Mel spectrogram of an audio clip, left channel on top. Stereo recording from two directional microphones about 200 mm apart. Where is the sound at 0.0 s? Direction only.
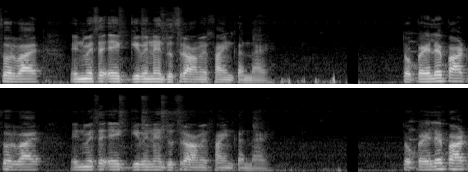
40° left (ahead or behind).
